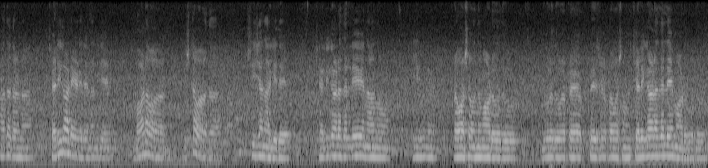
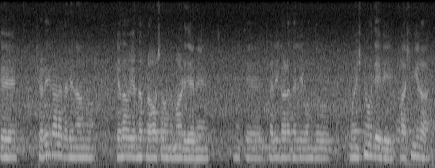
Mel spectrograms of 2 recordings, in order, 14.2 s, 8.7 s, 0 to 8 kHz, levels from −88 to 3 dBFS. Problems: constant background noise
